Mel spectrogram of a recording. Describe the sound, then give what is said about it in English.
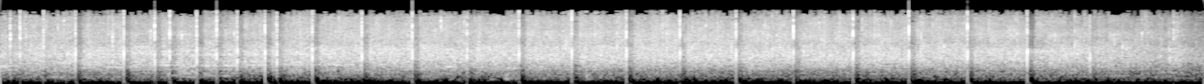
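An audience claps steadily for about eight seconds in appreciation of the anti-war movement in the United States, a dense, even patter of many hands with a few sharper individual claps standing out; no one speaks over it. “I'll give them a clap.”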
